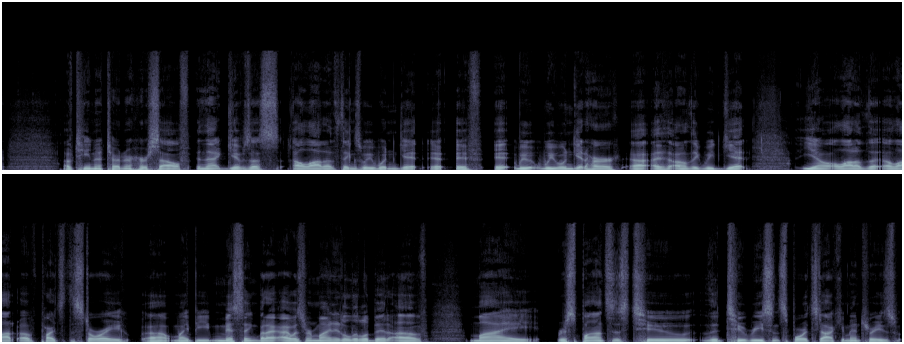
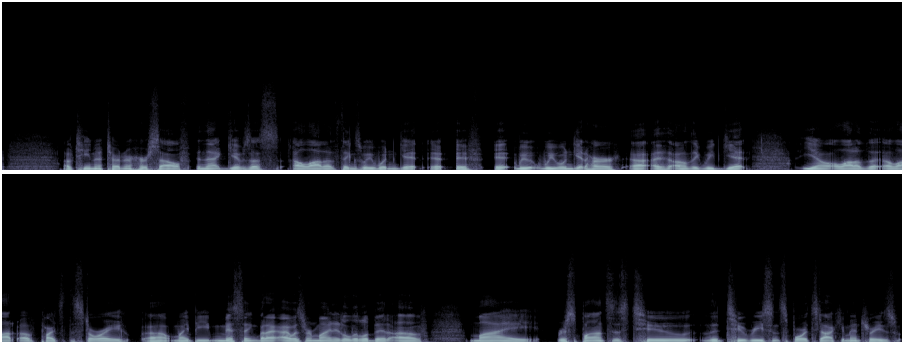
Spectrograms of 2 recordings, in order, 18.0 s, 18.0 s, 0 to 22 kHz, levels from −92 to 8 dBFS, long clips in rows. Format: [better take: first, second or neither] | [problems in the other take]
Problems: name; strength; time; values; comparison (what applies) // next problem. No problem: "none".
first | muffled; very; fading above 2 kHz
